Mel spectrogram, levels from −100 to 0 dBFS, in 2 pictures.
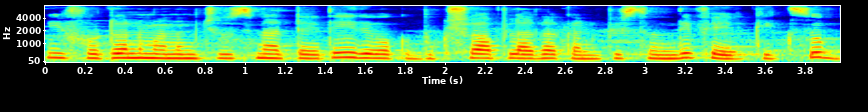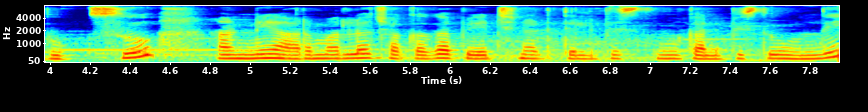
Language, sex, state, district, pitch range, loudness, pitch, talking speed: Telugu, female, Andhra Pradesh, Srikakulam, 195-220 Hz, -16 LUFS, 205 Hz, 130 wpm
